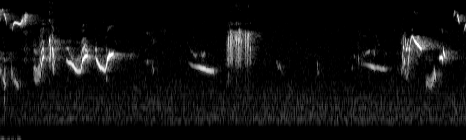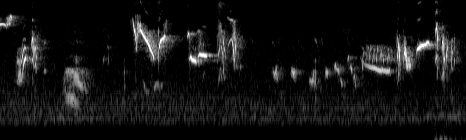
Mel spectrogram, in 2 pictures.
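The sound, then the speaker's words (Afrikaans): Cape robin-chat song, a bird with an orange-red breast and white eyebrows: many varied, rich whistled and warbling phrases in repeated bursts with short gaps between them. No voices are heard. “Hy het so oranje rooi borsie en sy het wit wenkbraue. En sy Afrikaanse naam kom natuurlik van sy roep af, want dit klink of hy sê Jan Frederik.”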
